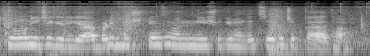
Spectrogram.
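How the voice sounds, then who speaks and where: Noticeable background noise behind a woman's fairly high voice, fairly even intonation, moderate pace. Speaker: vlogger and student. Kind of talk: casual vlog monologue. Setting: in her room.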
